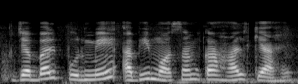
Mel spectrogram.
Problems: none marked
